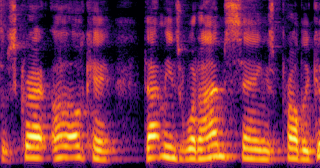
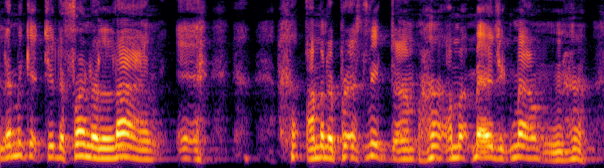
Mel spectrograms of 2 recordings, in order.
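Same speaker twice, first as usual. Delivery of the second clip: put-on cartoon character voice. Mocking people in a video with a put-on voice: Cartman voice. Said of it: "put a Cartman voice on".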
